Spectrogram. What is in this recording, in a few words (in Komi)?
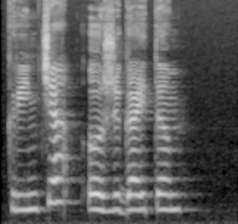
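"кринча ӧжигайтӧм", Komi, female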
